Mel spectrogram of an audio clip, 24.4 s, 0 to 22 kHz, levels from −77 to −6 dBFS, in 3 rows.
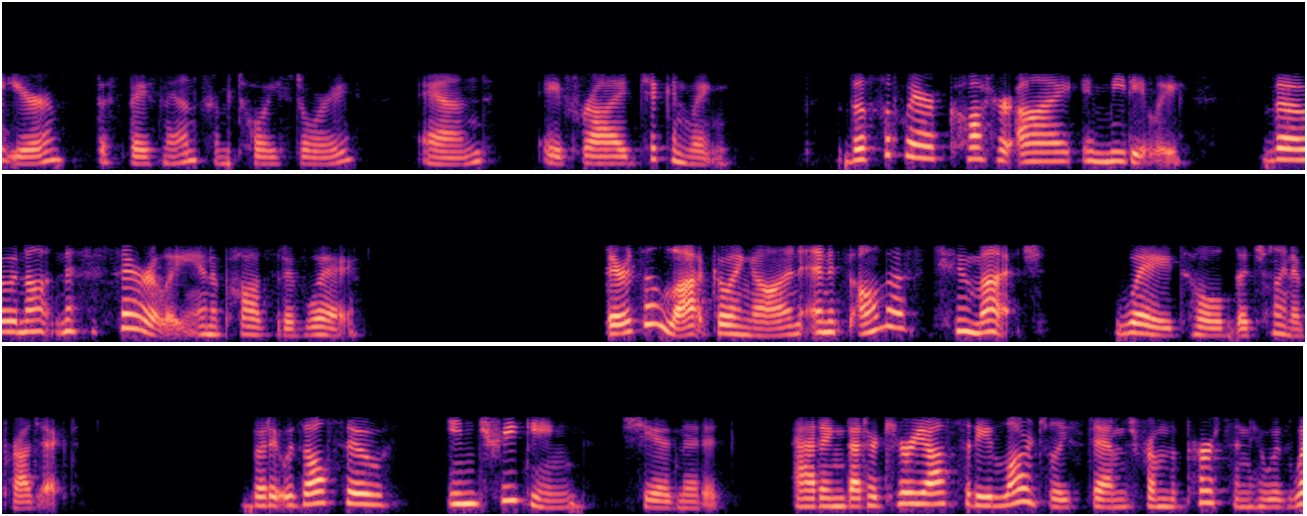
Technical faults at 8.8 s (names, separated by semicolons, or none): iLBC codec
